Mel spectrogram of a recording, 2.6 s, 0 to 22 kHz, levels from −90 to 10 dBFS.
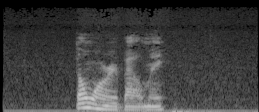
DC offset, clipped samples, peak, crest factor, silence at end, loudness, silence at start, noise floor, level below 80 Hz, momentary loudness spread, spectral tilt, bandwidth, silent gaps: under 0.1%; under 0.1%; -4 dBFS; 18 dB; 0.45 s; -18 LUFS; 0.15 s; -40 dBFS; -40 dBFS; 10 LU; -7.5 dB/octave; 16.5 kHz; none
